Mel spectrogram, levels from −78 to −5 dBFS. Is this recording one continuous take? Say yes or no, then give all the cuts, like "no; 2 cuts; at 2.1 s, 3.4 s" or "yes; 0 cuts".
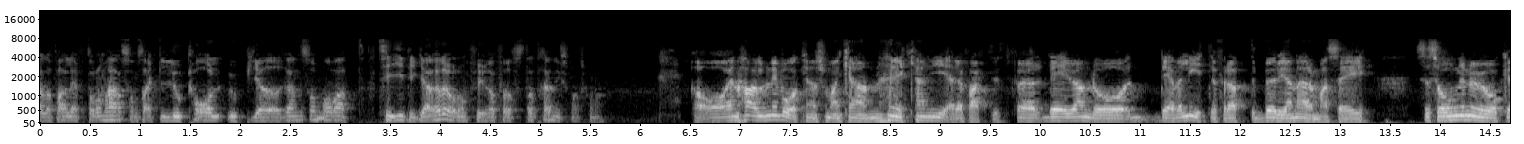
no; 1 cut; at 3.3 s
